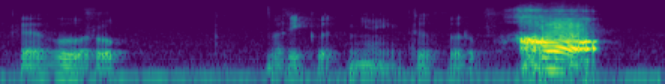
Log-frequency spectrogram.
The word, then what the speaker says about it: خاء: Lanjut ke huruf berikutnya, itu huruf kho. Makhraj huruf kho adalah tenggorokan bagian atas.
